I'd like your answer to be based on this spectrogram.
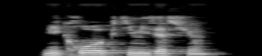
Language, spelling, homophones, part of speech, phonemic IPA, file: French, optimisation, optimisations, noun, /ɔp.ti.mi.za.sjɔ̃/, LL-Q150 (fra)-optimisation.wav
- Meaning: optimization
